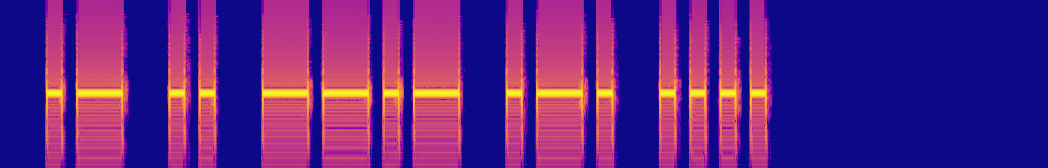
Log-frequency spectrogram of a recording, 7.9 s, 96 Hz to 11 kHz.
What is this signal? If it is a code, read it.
Morse code, heard as a keyed tone, about 10 wpm, 800 Hz. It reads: AIQRH
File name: LEZIONI / 6 PKX0 / 6 PK 10wpm 2436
